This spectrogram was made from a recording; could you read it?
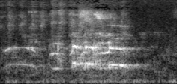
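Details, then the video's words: Wild red junglefowl hen calling for a male. A loud, harsh, harmonic call lasts about two seconds and rises in strength midway, over a faint low background hum. "le bruit d'une poule sauvage,เสียงไก่ป่าร้องหาถู่หาตัวผู้,ສຽງໄກ່ປ່າຮ້ອງຫາຄູ່ຮັກ, poj qaib qus see"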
